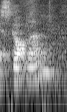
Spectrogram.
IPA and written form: ˈskɒʔlənd (Scotland)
